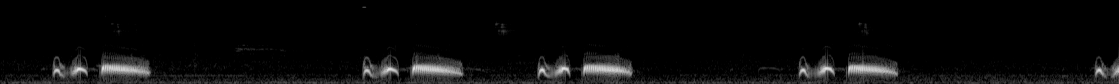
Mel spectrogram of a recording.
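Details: Spotted dove (cu đất) kept as a decoy, cooing to excite other doves: four repeated phrases, each a double short wobbling note then a full low coo, spaced two to four seconds apart.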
